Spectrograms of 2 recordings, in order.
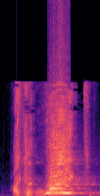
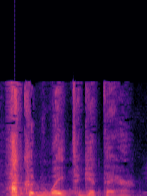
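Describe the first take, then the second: First: High, loud burst of eagerness; preacher shouting his eagerness to the crowd; sudden shout. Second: Said in the usual way. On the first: Acted. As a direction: blast it out with excitement.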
